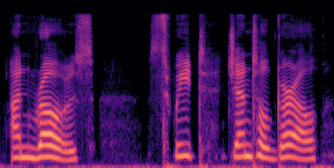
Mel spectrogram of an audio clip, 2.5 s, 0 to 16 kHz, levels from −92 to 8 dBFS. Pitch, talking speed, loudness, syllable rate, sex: 230 Hz, 120 wpm, -17 LUFS, 3.4 syllables/s, female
